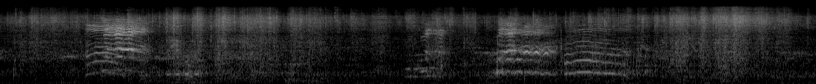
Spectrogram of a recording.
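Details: Baby goats at play on a farm, jumping about; repeated short quavering bleats arriving in clusters, some overlapping as several kids call, with steady background hiss.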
